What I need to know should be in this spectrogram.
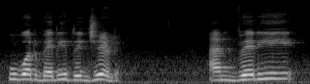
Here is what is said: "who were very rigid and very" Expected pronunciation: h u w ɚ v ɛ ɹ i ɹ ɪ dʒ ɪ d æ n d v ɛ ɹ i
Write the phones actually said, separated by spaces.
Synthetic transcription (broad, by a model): h u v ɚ v ɛ ɹ i ɹ ɪ dʒ ɪ d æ n d v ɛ ɹ i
